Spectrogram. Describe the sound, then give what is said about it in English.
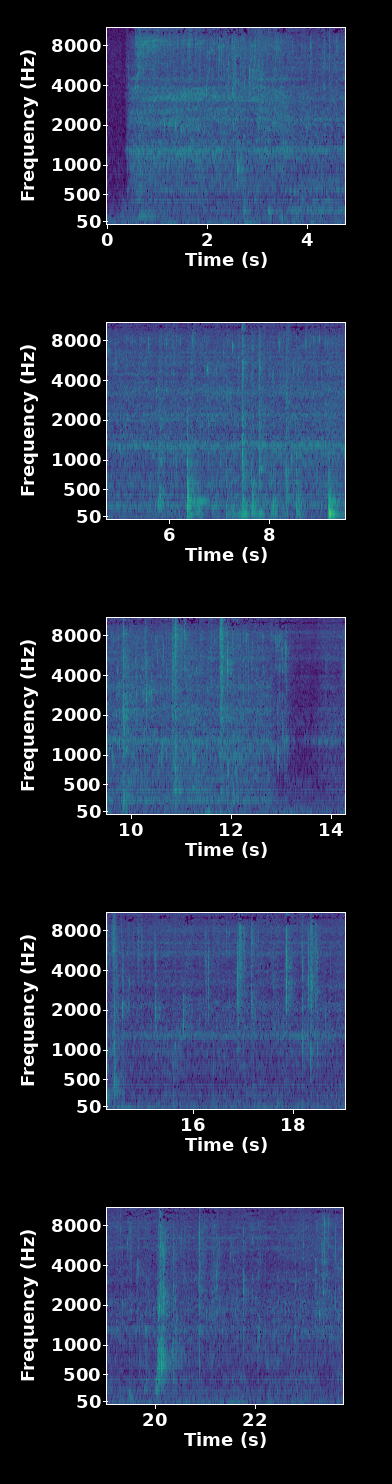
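Hands being washed under a running tap at a bathroom sink: steady streaming water with splashes and rubbing throughout, growing somewhat quieter partway through. “See if this one gives you the tingles. Washing my hands in the bathroom.”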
